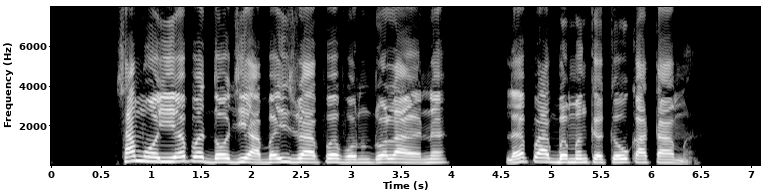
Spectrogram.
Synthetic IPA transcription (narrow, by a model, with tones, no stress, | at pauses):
sa˦mũ˦e˨ji˦ɛ˦ɸɛ˦d̪ɔ˦d͡ʑi˦a˨bɛ˦i˦s̬ɾa˦e˨lɸɛ˦vɔ˨nũ˨ɖɔ˦la˦ɛ˨nɛ̃˦ | lɛ˨ɛ˦ɸɛ˦a˨ɡ͡bɛ˨mɛ̃˦ŋ̩˦kɛ˦kɛ˦wo˦ka˦t̪ã˦mɛ̰̃˨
